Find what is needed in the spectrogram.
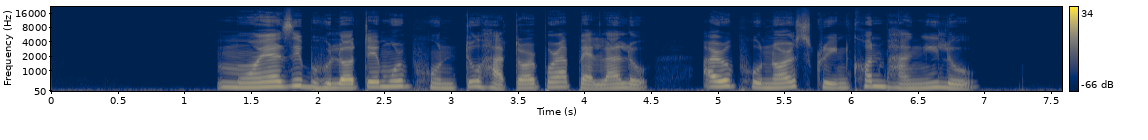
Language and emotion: Assamese, sad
